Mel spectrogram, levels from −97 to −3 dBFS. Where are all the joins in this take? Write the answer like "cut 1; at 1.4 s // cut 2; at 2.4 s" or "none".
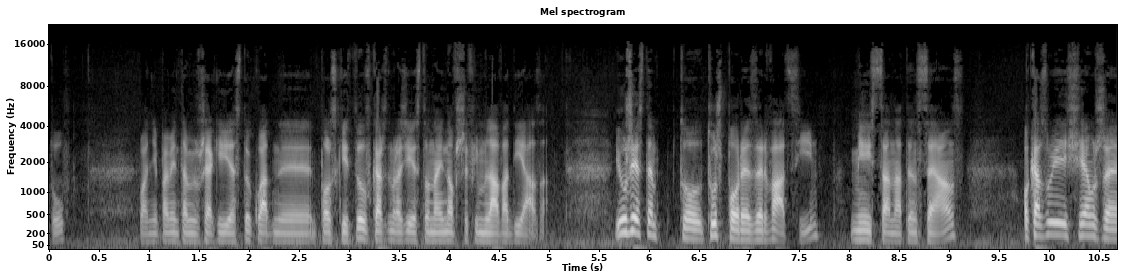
cut 1; at 0.9 s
